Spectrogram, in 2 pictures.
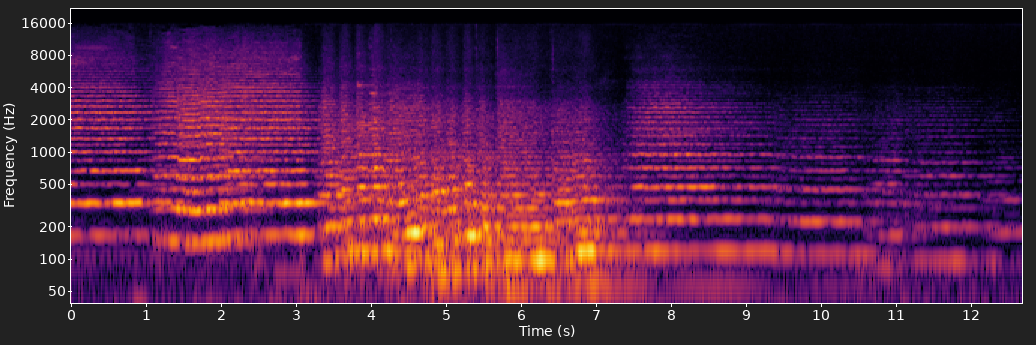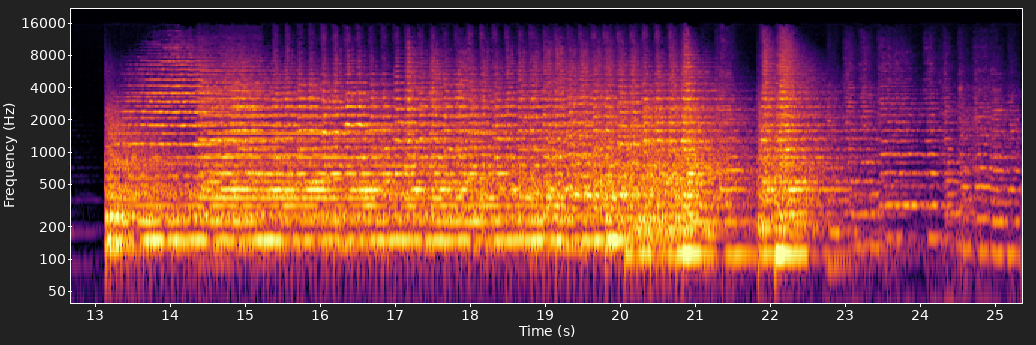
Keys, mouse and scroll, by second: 1.3 scroll down 1, 4.8 scroll down 1, 5.0 click, 6.4 scroll down 1, 7.7 click, 12.5-18.4 drag, 19.0-19.3 scroll down 1, 19.5 scroll up 1, 20.6 click, 21.1-24.1 middle drag, 25.0 middle click, 25.0-25.3 scroll down 1.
